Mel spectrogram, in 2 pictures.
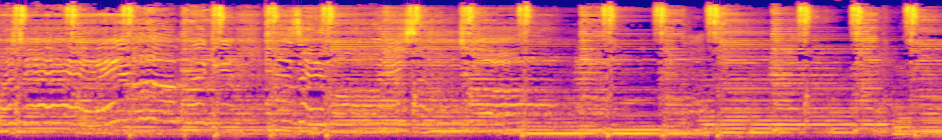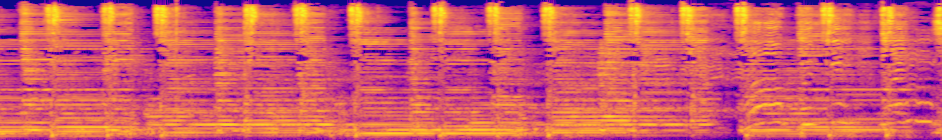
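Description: Live acoustic music: strummed acoustic guitar over a steady percussion beat, with a singing voice in parts. The music briefly drops out about three seconds before the end.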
